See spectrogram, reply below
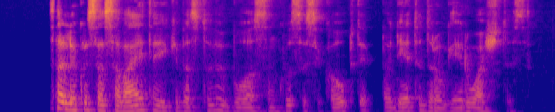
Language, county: Lithuanian, Telšiai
